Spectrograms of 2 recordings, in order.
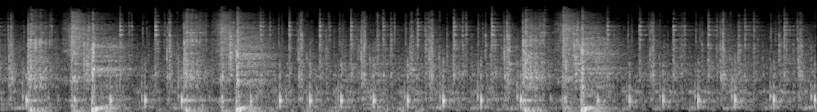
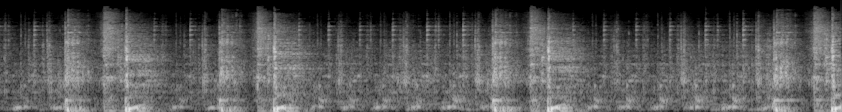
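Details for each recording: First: Domestic type F engine with mud sucker pump, governor spring shortened about a quarter inch: regular valve clicks about four a second with heavy firing thumps every second or two; runs steadily but too slow to pump water. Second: Domestic Type F single-cylinder engine with mud-sucker pump, governor spring shortened about a quarter inch: slow, loose chuffing beats with long gaps between firings; engine runs but still too slow to pump water.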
